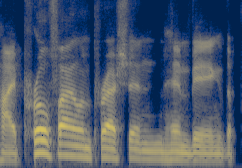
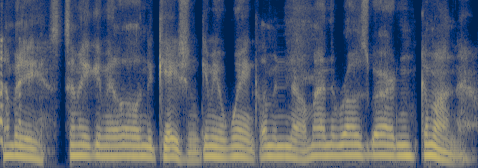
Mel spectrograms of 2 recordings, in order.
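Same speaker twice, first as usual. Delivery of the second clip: put-on elderly politician voice, higher pitch; 5 semitones higher than usual. Doing an impression on request from the other speaker: Joe Biden impression. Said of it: "give us a little Biden".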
